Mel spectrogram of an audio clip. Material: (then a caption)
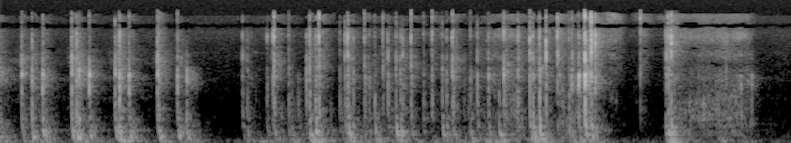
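Wood. Long black nails tap the solid wooden sole of a figure skate lying on its side, heel up and blade guard fitted. The result is a quick, uneven run of dull, low knocks and clicks, like keyboard typing, each dying out almost at once.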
